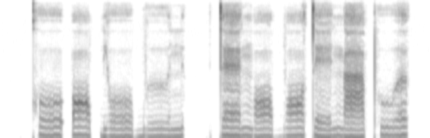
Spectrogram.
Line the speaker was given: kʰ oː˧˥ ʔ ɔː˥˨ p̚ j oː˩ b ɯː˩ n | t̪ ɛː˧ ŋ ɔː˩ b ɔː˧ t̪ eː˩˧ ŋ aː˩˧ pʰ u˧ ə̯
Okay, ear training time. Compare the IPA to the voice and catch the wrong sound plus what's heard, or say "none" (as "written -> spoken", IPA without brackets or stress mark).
none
